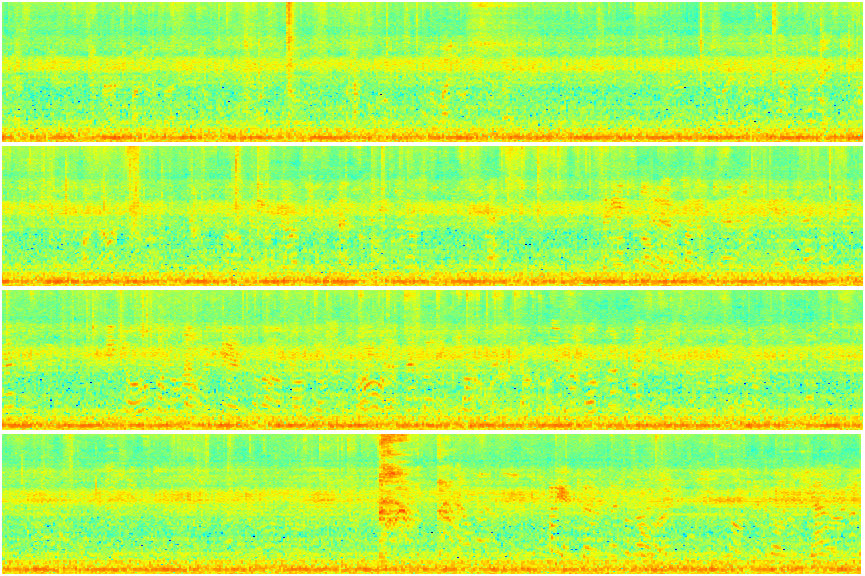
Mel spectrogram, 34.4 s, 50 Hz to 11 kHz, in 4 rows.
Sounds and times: Noise inside the train 0:00.0 - 0:34.4
Dialogue between tourists 0:14.6 - 0:34.4

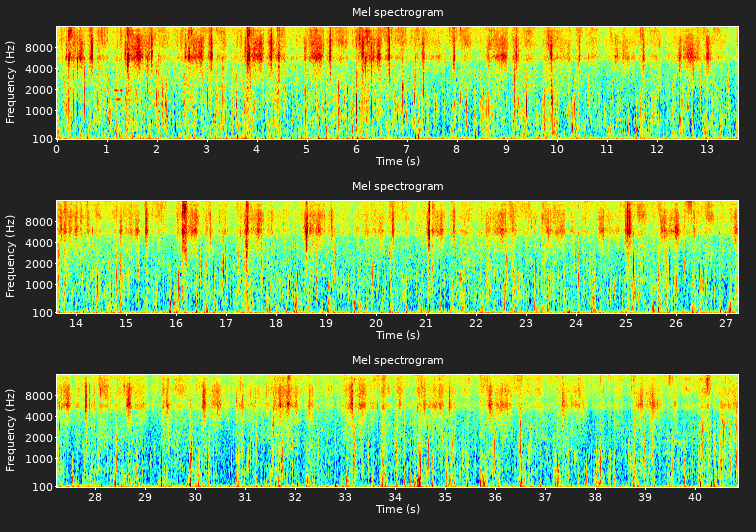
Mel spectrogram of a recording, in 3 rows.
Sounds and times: walking on snow 0:00.0 - 0:40.8

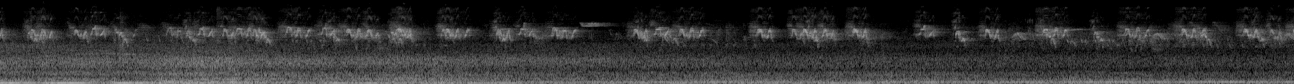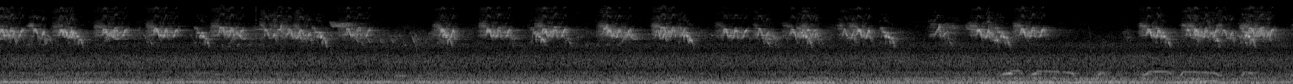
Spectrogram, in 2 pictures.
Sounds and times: cars 0:00.0 - 0:25.8
sparrows shouting 0:00.0 - 0:25.8

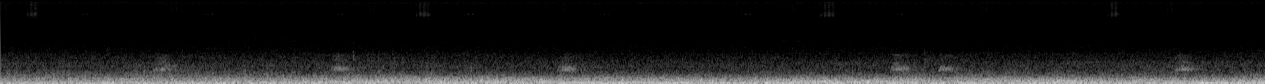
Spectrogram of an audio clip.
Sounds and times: wind 0:00.0 - 0:12.6
dogs 0:01.5 - 0:01.8
dogs 0:03.3 - 0:03.7
dogs 0:05.6 - 0:05.8
dogs 0:08.9 - 0:09.7
dogs 0:11.7 - 0:12.1

